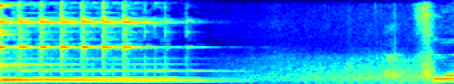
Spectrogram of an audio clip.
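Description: Short transition jingle of bright chime-like mallet notes, a quick rising run that rings on and fades out about a second in.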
